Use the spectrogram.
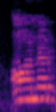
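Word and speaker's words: honour: क्या आ रहा है इसको हम लोग होनर नहीं बोलेंगे क्या बोलेंगे ऑनर बोलेंगे ठीक है ऑनर में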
